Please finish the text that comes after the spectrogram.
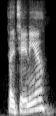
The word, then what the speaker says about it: Titania: versus taitian how do you say her name titania titania okay it's she-hulk version versus titania and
